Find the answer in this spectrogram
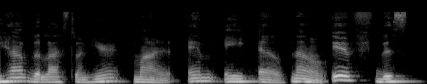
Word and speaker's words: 말: It takes on an L sound. It does not take on an R sound. You cannot pronounce this as mar. Mar. It's mar. Mal.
